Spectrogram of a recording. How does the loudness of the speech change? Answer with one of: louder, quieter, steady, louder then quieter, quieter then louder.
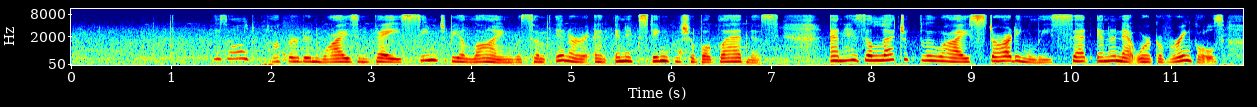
steady.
